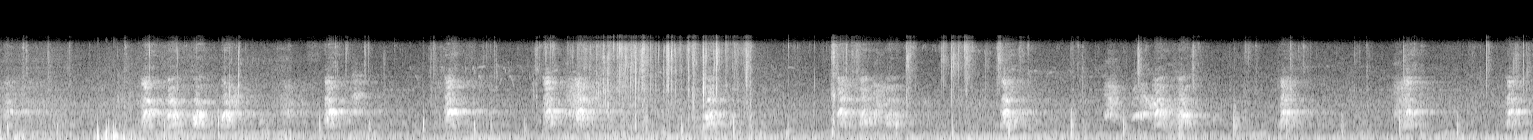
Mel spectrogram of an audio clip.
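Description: A dog barking over and over, short sharp barks about once a second, in runs, with a denser flurry about seven to nine seconds in.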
